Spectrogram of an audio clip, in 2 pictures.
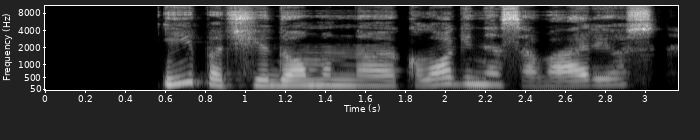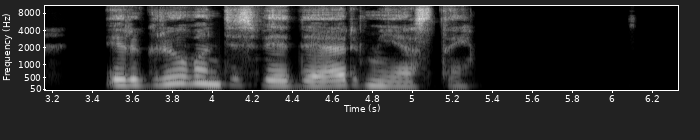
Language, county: Lithuanian, Panevėžys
